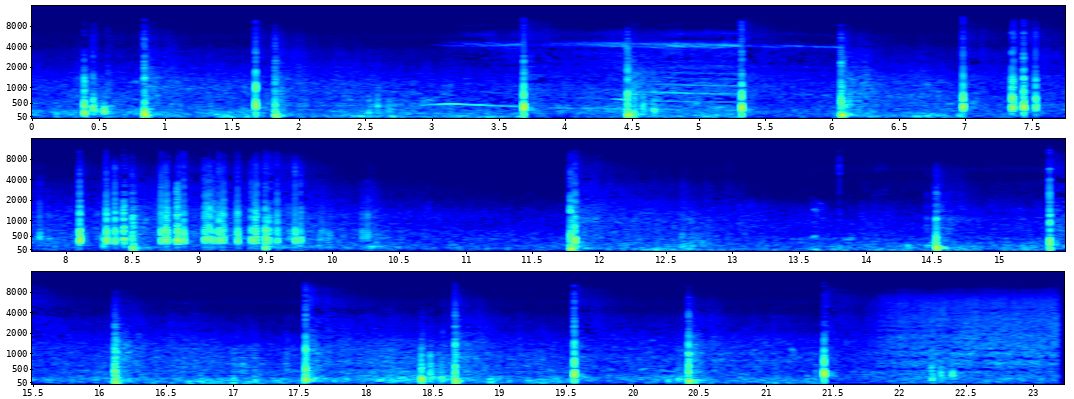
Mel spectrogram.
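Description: Aerial fireworks shells bursting overhead in a series of sharp bangs, with a rapid run of crackling pops about eight seconds in and a rise of hissing near the end.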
